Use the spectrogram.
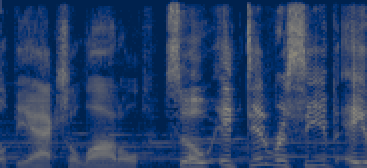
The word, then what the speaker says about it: axolotl: This is the axolotl, or if you want to pronounce it like the native zoo, axolot.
